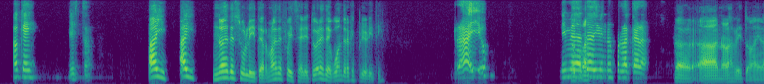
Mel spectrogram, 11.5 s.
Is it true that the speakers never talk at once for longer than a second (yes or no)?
yes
